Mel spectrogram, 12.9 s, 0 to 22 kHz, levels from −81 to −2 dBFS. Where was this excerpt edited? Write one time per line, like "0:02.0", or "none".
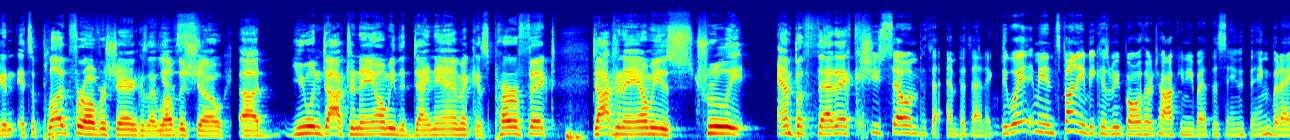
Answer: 0:02.3
0:05.9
